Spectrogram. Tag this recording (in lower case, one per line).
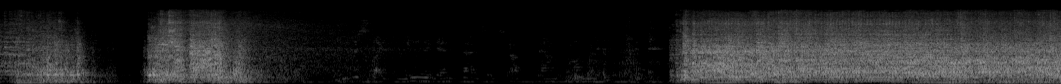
speech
